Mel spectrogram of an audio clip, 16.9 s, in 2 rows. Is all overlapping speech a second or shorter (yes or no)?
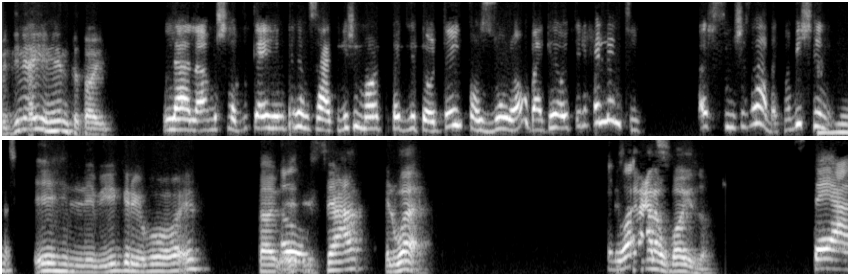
yes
